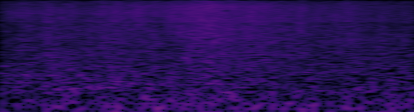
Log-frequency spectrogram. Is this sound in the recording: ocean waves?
yes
